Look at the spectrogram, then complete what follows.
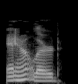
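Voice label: "antlered", British English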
